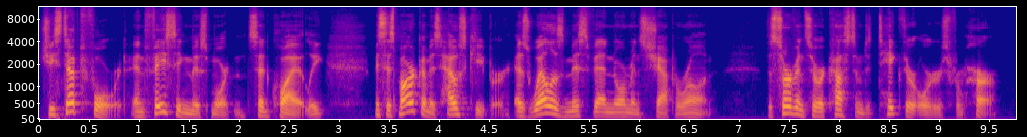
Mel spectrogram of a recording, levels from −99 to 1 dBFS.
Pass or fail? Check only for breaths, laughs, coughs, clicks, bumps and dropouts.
pass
